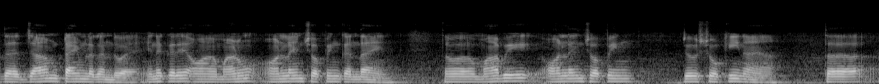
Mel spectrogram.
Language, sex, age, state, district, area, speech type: Sindhi, male, 45-60, Maharashtra, Mumbai Suburban, urban, spontaneous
